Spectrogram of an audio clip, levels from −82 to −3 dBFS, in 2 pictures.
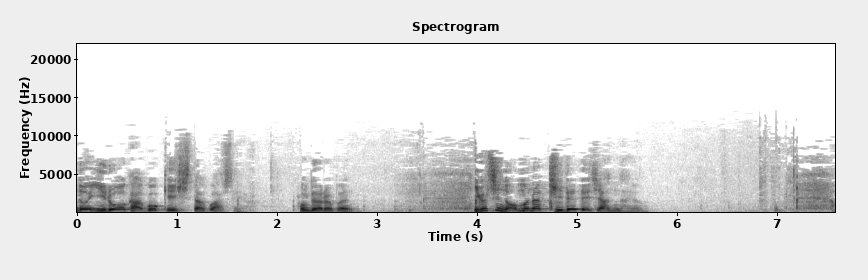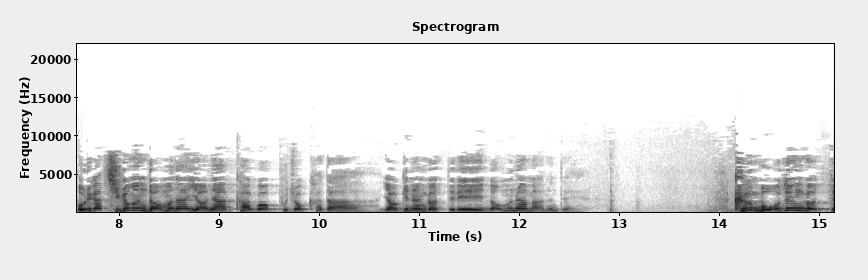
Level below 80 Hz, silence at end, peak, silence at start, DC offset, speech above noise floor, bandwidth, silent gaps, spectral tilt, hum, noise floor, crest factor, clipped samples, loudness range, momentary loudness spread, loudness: -60 dBFS; 0 s; 0 dBFS; 0 s; under 0.1%; 38 dB; 10.5 kHz; none; -4.5 dB/octave; none; -56 dBFS; 20 dB; under 0.1%; 4 LU; 17 LU; -19 LUFS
